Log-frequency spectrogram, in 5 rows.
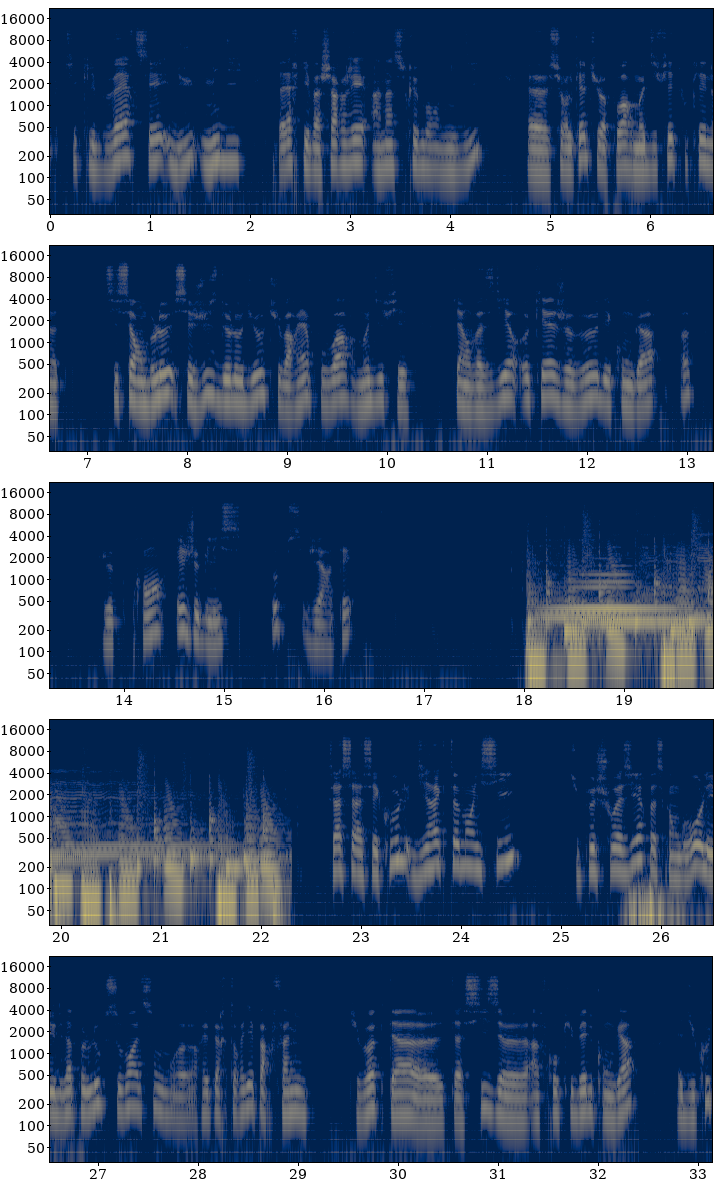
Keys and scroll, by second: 18.0 space, 22.3 space.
